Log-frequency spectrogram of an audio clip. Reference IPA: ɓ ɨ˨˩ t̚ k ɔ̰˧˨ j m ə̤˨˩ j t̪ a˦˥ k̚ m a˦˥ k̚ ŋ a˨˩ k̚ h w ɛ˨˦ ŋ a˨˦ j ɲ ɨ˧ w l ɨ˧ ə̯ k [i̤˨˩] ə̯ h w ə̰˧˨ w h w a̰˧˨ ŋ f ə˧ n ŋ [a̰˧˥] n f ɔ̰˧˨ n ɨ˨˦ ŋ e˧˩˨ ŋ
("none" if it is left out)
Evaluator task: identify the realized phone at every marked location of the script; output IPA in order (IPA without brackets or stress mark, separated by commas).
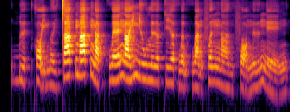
i˧, a̤˨˩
